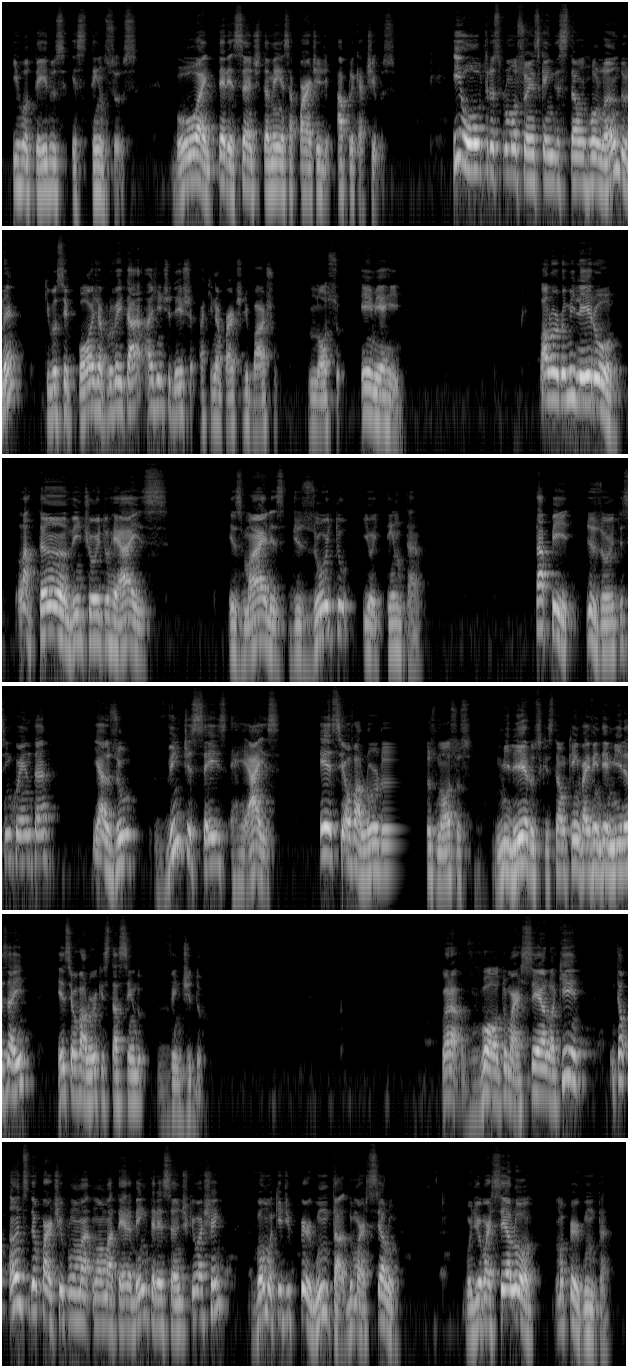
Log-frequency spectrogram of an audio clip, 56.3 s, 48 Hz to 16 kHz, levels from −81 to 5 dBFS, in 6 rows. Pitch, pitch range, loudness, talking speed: 130 Hz, 115-175 Hz, -24 LUFS, 110 wpm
